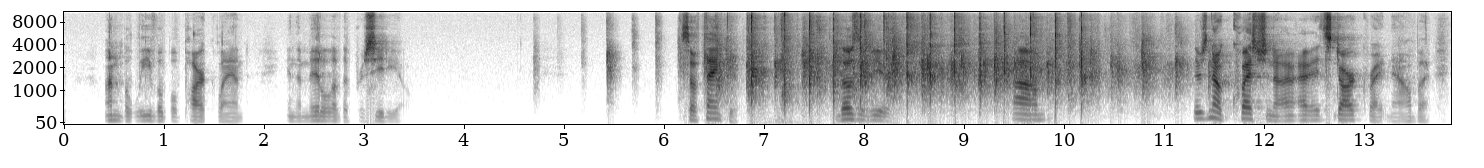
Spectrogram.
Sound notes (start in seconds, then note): 6.0 applause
